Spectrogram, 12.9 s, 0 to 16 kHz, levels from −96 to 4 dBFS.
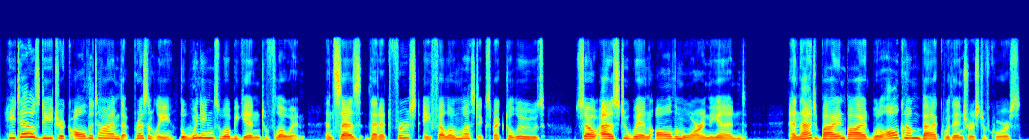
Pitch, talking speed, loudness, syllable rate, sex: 205 Hz, 235 wpm, -17 LUFS, 5.3 syllables/s, female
